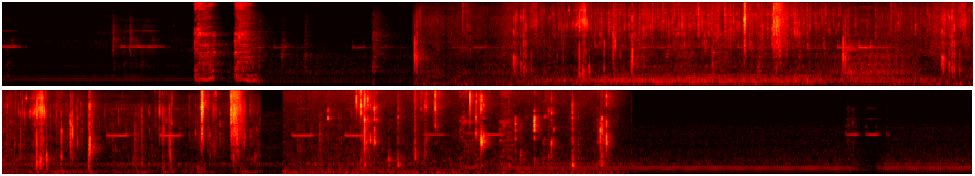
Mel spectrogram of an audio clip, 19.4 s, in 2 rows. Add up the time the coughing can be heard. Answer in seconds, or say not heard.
2 s.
